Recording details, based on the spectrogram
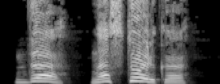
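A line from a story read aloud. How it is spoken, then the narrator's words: Furious ringing exclamation. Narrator (Russian): Воскликнула я, даже не пытаясь приглушить ярость, от которой так и зазвенел мой голос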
